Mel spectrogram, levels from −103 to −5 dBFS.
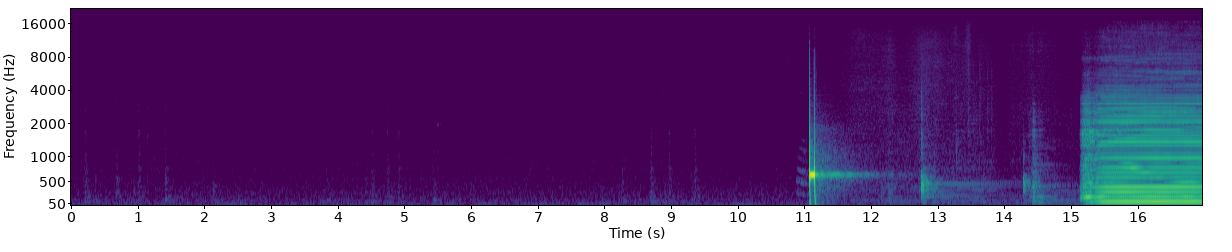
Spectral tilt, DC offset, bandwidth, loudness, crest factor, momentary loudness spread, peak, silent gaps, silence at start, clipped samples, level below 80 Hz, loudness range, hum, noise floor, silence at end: -8.5 dB/octave; under 0.1%; 8.2 kHz; -27 LUFS; 28 dB; 16 LU; -6 dBFS; none; 11.05 s; under 0.1%; -72 dBFS; 10 LU; none; -87 dBFS; 0 s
